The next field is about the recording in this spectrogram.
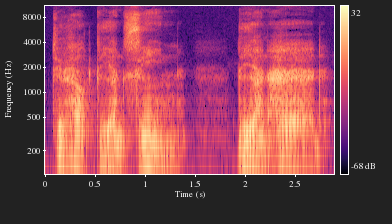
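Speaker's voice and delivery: low, eerie intoning, spaced apart; echoing voice. Acted. Host explaining why he is here, low echoing voice. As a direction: drop low and let each phrase echo.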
